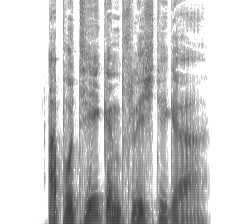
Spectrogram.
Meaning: inflection of apothekenpflichtig: 1. strong/mixed nominative masculine singular 2. strong genitive/dative feminine singular 3. strong genitive plural
- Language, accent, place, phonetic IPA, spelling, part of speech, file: German, Germany, Berlin, [apoˈteːkn̩ˌp͡flɪçtɪɡɐ], apothekenpflichtiger, adjective, De-apothekenpflichtiger.ogg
